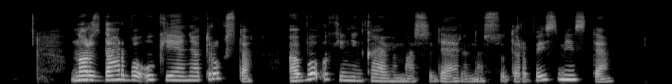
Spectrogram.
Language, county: Lithuanian, Utena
